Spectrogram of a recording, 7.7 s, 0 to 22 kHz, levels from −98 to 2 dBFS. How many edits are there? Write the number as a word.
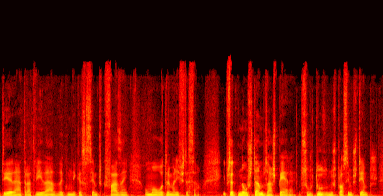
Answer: two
